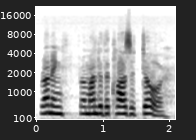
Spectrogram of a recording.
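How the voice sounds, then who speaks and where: A high, frightened young wife, played by a woman, her speech trembling and halting. She comes through an old radio broadcast with a faint hiss behind her. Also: lightly acted. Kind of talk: 1940s radio acting.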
